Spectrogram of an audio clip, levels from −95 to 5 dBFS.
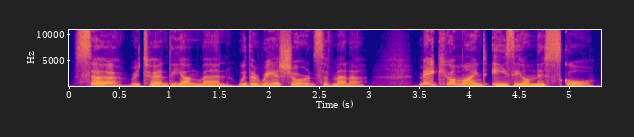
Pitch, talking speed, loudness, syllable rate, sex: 215 Hz, 190 wpm, -18 LUFS, 5.4 syllables/s, female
